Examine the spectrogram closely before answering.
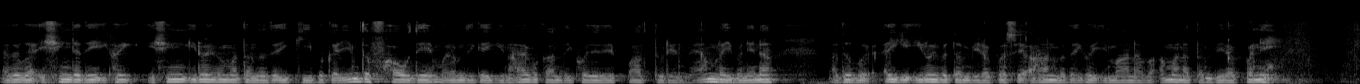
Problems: none marked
